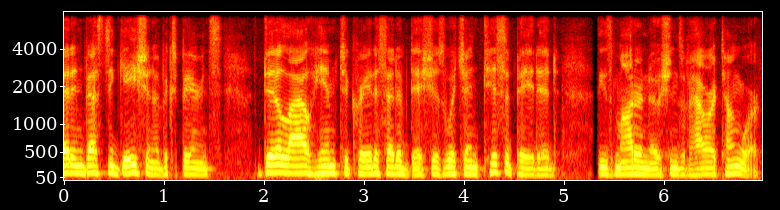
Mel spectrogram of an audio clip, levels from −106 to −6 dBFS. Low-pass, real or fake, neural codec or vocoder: 7.2 kHz; real; none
